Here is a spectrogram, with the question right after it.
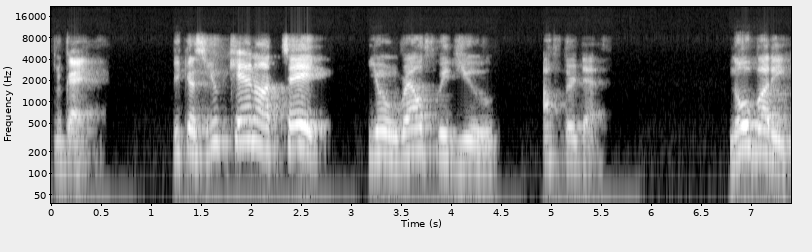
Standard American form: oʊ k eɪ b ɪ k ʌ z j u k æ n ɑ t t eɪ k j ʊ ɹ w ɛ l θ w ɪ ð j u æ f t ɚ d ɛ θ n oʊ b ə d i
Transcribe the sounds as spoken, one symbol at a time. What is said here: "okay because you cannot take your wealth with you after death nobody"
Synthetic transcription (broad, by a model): oʊ k eɪ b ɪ k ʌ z j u k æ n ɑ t t eɪ k j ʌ ɹ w ɛ l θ w ɪ ð j u æ f t ɚ d ɛ θ n oʊ b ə d i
